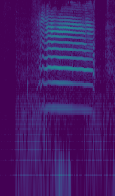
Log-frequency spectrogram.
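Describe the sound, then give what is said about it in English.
A goat on the back lawn of a family home in Kildare lets out one loud, drawn-out bleat lasting about a second, tonal and wavering, over an otherwise quiet background. “I want you to meet my goats, Aslan, Geronimo, Satanta and Darby.”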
